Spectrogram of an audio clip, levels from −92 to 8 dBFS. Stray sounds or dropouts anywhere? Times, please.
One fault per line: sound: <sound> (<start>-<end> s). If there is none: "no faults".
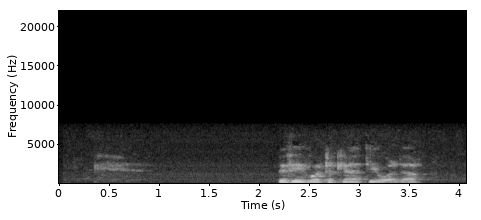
no faults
